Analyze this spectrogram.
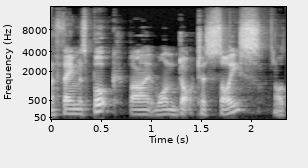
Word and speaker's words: Seuss: it's based on a famous book by one Dr so or Dr Seuss as it's often mispronounced is it so so yes he always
